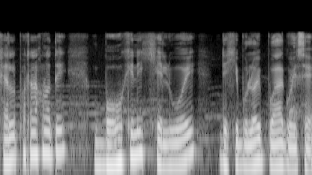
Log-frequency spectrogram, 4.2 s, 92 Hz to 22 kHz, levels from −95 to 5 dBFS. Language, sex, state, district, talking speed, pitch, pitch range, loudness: Assamese, male, Assam, Sonitpur, 85 wpm, 140 Hz, 125-175 Hz, -14 LUFS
